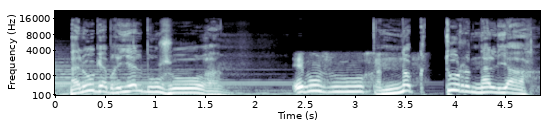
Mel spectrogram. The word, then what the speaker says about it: Nocturnàlia: Gabriel bonjour et bonjour Nocturnalia c'est comme ça qu'il faut dire le titre de l'album Nocturnalia Nalia il y a un accent tonique qui est sur l'avant-dernière syllab c'est c'est voilà c'est du catalan c'est la nocturnale si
